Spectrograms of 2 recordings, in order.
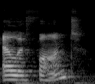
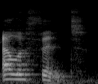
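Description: First: The last vowel is a full, clear 'a' sound. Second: The last vowel is a weak, reduced 'uh' sound. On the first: The speaker calls it wrong. "Even though there's an A, we don't say elephant" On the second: The speaker calls it right. "we say elephant"

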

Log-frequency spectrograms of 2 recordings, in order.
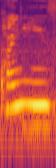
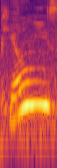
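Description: First: The word has two syllables, pie-nees. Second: The word has three syllables, pee-uh-nees. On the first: This is how the speaker's Southern family says it. "some people call them pineys" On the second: This is how some other people say it. "Some people call them peonies"

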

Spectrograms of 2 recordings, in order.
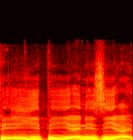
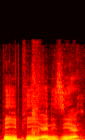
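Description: First: The letters are spelled out slowly. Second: The letters are spelled out at normal speed.

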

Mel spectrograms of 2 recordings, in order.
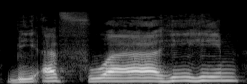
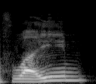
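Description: First: Both h sounds are pronounced separately. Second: The two h sounds merge into one. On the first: The speaker calls it right. "انظر إلى توالي الهائين" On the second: The speaker calls it wrong. "اسمعوا أفواهيم"

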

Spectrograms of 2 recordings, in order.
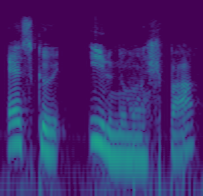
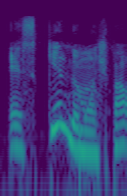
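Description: First: The vowel of que is kept before il. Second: The vowel of que is dropped before il. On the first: The speaker calls it wrong. "Instead of saying" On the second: The speaker calls it right. "You will say"

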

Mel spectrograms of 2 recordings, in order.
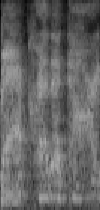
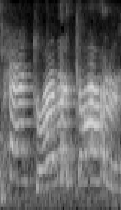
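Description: First: The phrase is whispered in a quiet, breathy voice. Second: The phrase is yelled in a loud, strained voice. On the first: "I'll whisper it" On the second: "I'll still do the bit. I'll still go"

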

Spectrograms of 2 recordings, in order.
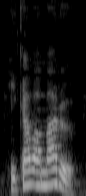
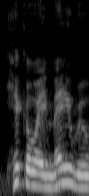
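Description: First: It is said with Japanese pronunciation. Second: It is said with American pronunciation. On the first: The speaker calls it right. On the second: The speaker calls it wrong.

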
